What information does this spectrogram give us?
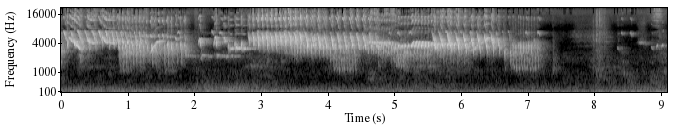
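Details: Singing canaries from Peshawar, gray frill back versus yellow: a dense, high, continuous warbling song of rapid buzzy trills and rolling chatter, loud and sustained for about seven seconds before fading into softer twittering.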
